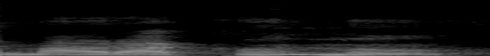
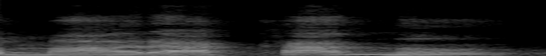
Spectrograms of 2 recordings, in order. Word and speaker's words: Maracanã: vai acontecer aqui e no meu caso a minha pronúncia Maracanã Então eu tenho a nasalização dos dois últimos as Tem gente que fala Maracanã se a pessoa fala Maracanã não vai aparecer essa nasalização aqui tá aí depende aí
